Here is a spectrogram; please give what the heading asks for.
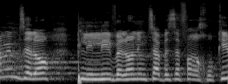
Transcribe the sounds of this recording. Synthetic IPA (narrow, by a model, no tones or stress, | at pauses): mimzelo̞plilivelo̞nimt͡sabesefeʁaχuki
